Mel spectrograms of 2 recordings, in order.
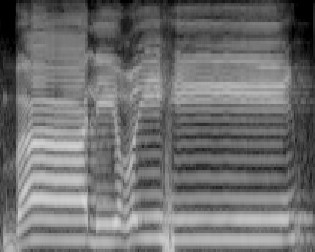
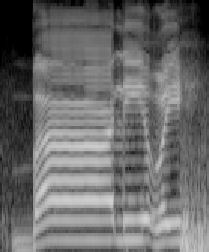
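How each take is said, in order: First: The word ends in a drawn-out 'ee' vowel. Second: The word ends on a stopped consonant. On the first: The reading continues without stopping. "नीचे खींचेंगे" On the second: The reader stops on this word. "वक्फन"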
